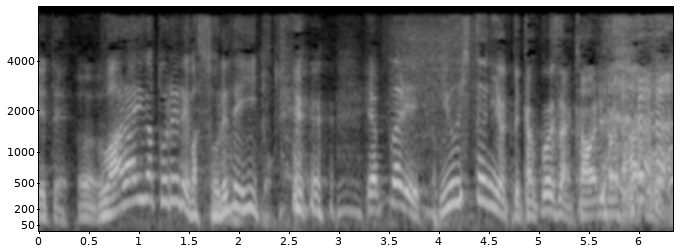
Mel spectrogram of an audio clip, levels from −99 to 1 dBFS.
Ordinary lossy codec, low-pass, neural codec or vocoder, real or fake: AAC, 32 kbps; 7.2 kHz; none; real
